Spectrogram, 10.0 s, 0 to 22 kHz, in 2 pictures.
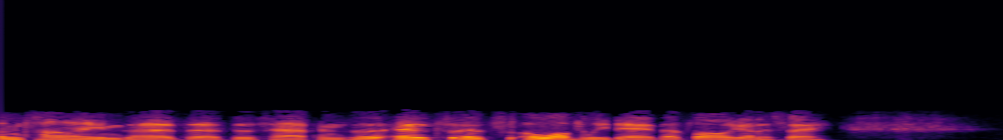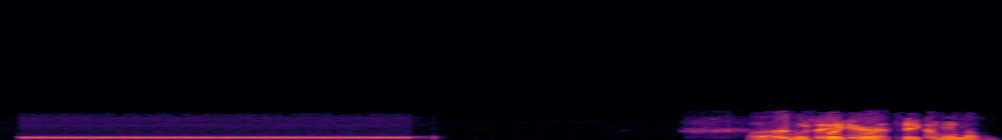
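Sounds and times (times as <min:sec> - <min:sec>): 
speech: 0:00.0 - 0:04.4, 0:08.8 - 0:10.0
telephone dial tone while calling a caller back: 0:05.1 - 0:07.2.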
